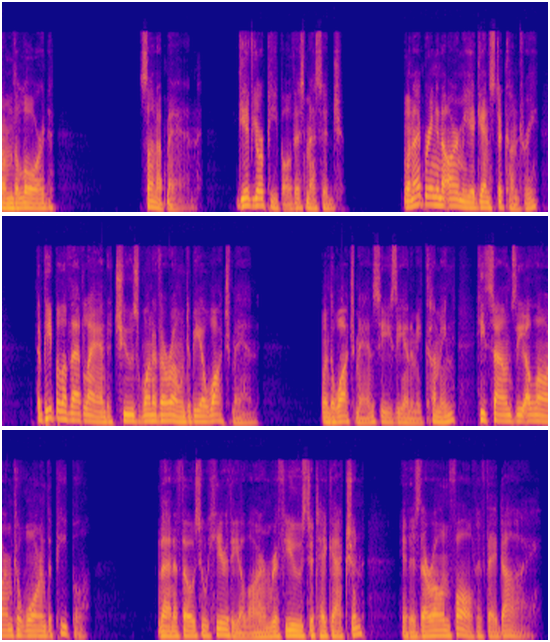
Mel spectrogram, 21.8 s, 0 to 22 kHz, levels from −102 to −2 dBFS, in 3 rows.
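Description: After "sounds the alarm to", at 14.97 to 15.03 s, a lost packet is rebuilt from error correction. Again at 17.97 to 17.99 s, between "those who hear the" and "refuse to take action". There is no gap. The first event fits two lost 20 ms packets, and the second fits one. Each was replaced by a low-bitrate copy carried in the next packet. Those brief stretches sound rougher and noisier.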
